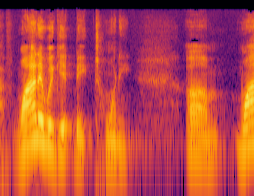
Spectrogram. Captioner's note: voiceover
